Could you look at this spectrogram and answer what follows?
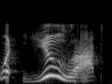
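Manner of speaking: booming, very loud shout at full volume. Voicing a character running down stairs by a door: Gorglak voice. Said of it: "Then he goes".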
